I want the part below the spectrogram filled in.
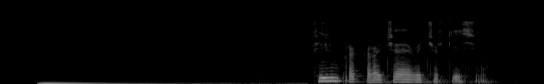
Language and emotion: Russian, neutral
